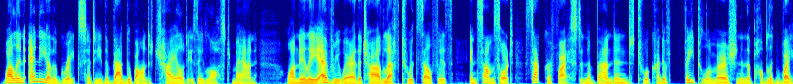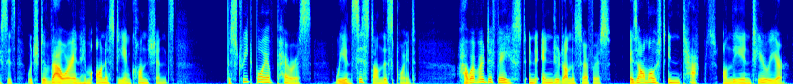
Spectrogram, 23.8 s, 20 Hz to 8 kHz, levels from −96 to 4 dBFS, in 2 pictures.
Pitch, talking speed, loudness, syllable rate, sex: 150 Hz, 170 wpm, -24 LUFS, 5.5 syllables/s, female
